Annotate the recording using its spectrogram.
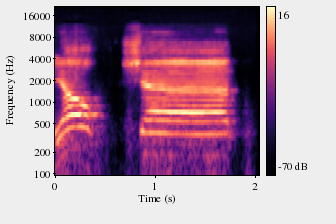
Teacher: اذا یغشا یا کو غین سے ملانا ہے، غین کو موٹا کر کے پڑھنا ہے. یغشا شین کو ایک الف مقدار کھینچ کے پڑھنا ہے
